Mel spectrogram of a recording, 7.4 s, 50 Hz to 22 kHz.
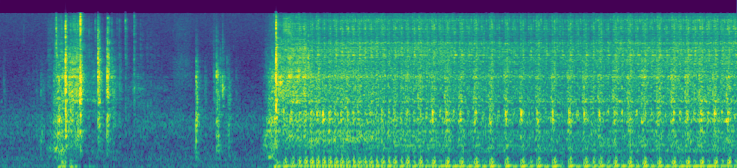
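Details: Vintage Honda CB350/360/450-family twin just fitted with Shockwave electronic ignition, started on choke: a few clunks, then it catches and settles into an even steady idle with no misses; running well.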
